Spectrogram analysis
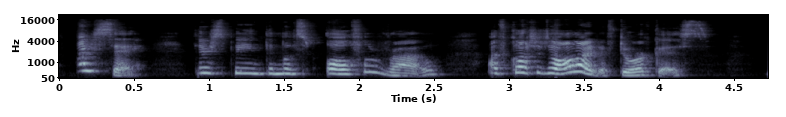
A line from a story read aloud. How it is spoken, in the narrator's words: Cynthia greeted me eagerly with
